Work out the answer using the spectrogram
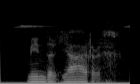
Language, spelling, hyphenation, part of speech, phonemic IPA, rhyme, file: Dutch, minderjarig, min‧der‧ja‧rig, adjective, /ˌmɪn.dərˈjaː.rəx/, -aːrəx, Nl-minderjarig.ogg
- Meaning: underage, minor, juvenile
